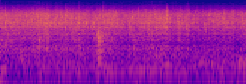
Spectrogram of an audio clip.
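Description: Onion cut into large chunks frying in a clay kadai, a loud, steady hiss and crackle of hot oil with a few faint stirring knocks.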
